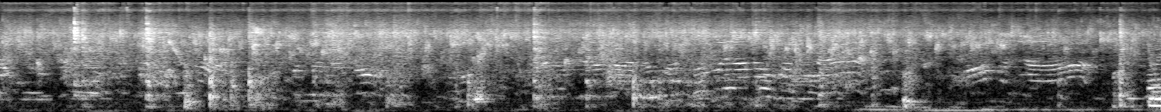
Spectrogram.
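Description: Running tap water splashes into a sink during washing while cooking bagoong for kare-kare at home, a continuous hiss with clatter, with a child and others chatting over it.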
